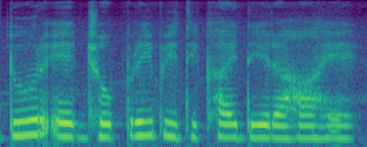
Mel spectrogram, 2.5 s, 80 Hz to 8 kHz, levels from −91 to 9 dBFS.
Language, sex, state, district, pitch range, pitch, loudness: Hindi, female, Arunachal Pradesh, Longding, 210-240 Hz, 220 Hz, -14 LUFS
